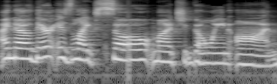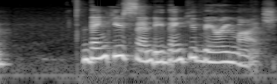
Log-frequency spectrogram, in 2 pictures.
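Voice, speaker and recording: A woman at a very slow pace, her intonation lively. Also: fairly high pitch for a woman. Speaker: stamping demonstrator. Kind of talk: live craft demo. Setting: online livestream. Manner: casual, chatty.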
